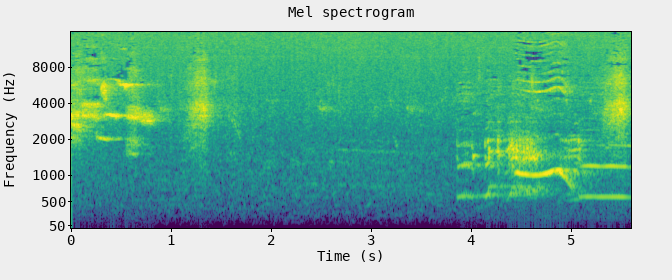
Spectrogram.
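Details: Male Asian koel calling near the end: after a quiet stretch, a loud, rich note swells and rises with a slight waver, over faint chirps from other small birds.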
